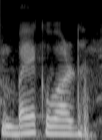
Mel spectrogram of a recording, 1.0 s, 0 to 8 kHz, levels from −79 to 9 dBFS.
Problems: background conversations at intervals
